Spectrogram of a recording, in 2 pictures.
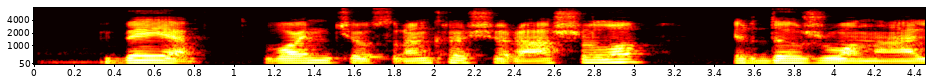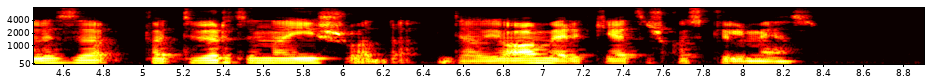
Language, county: Lithuanian, Klaipėda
